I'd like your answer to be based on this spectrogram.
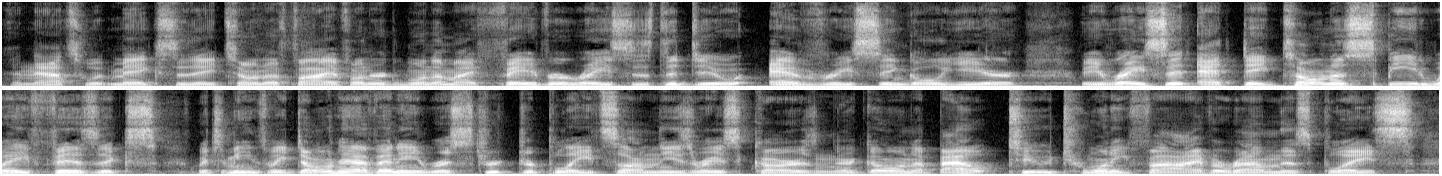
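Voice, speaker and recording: A man with a congested voice from a cold, calling a simulated stock car race as play-by-play host in an energetic, sing-song announcer style. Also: medium pitch, normal speed, few pauses. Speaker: play-by-play commentator. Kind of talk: sim racing broadcast commentary.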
